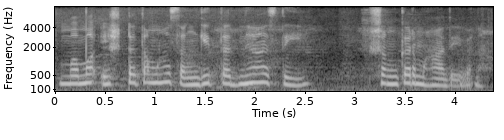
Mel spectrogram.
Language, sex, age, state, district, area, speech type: Sanskrit, female, 30-45, Maharashtra, Nagpur, urban, spontaneous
